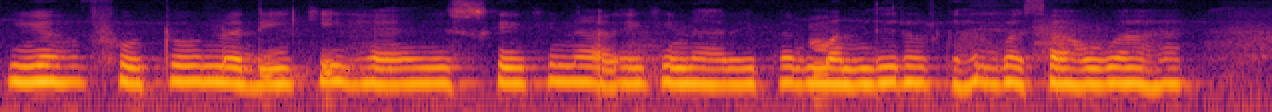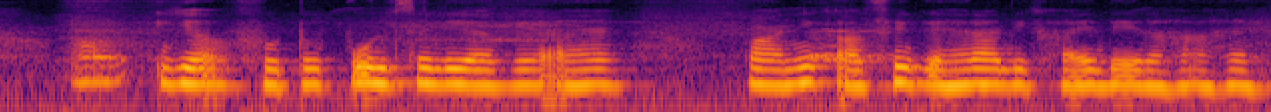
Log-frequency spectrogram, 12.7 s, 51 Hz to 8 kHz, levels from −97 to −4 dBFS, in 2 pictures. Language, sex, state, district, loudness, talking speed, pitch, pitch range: Hindi, female, Uttar Pradesh, Muzaffarnagar, -29 LUFS, 130 wpm, 185 Hz, 175-195 Hz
